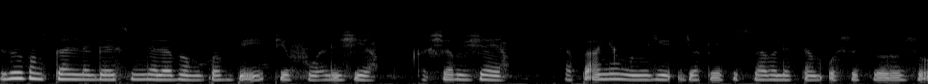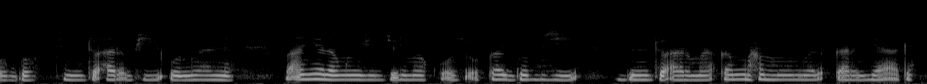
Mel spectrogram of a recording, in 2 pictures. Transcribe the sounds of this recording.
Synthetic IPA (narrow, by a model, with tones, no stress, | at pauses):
dʊ˦lo˦bɨ˦ŋka˦n˦lɨ˨ɡa˦sɨ˦ɲɛ˦la˦bɨ˦nɡ͡ba˦bbḛ˨ʔɪ˦pi˦ɛ˦fʊː˨lɨ˦ʒɛ˦ja˨ | ka˨ʃɛ˦bʒɛ˦ja˨ | ka˨pa̰˦ʔa˦ɲɛ˦ŋʊ˦njɛ˦d͡ʒa˦kɪ˨ja˨tɨ˦sa˦ba˦lɨ˨ta˦mo˨so˦to˨˦ɾɨ̰˦zʊ̰˦ʔʊ˨ɡ͡ba˦btʰɨ˦nda̰˦ʔa˨ɾɨ̰˨biː˦ʔo˨nwa˦lnɨ˨ | pa̰˦ʔa˦ɲɛ˦la˨ŋʊ˦nʒi˦d͡ʒi˦lɨ˦ma˦kʊ̰˨ʔʊ̰˨zʊ̰˨ʔʊ̰˨ka˦ɡ͡bɔ˦bbiː˦ | bɨ˦nda̰˨ʔa˨ɾɨ˨maː˦ka˦ŋ͡ma˦ha˦mu˦n˦a˦lka˨ɾɨ˨ja̰ː˦ɡɨ˦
